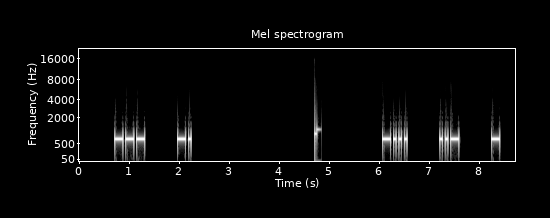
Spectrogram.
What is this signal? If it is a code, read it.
Morse code, heard as a keyed tone, about 22 wpm, spaced as for 10 wpm, 700 Hz. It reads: ON BUT
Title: 4x Character Spacing - Top 100 Words - 22wpm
